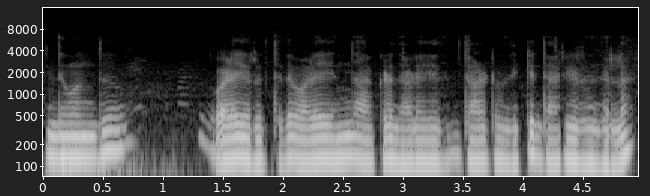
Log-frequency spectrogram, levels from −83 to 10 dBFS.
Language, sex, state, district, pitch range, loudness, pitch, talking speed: Kannada, male, Karnataka, Koppal, 115-130 Hz, -16 LUFS, 120 Hz, 135 wpm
